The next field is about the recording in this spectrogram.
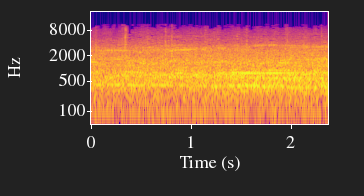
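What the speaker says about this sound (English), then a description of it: "It's the loudest we've heard the crowd today." A large stadium crowd roars continuously at an AFL football match between the Sydney Swans and West Coast Eagles, a dense, loud, sustained wash of cheering with no break.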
